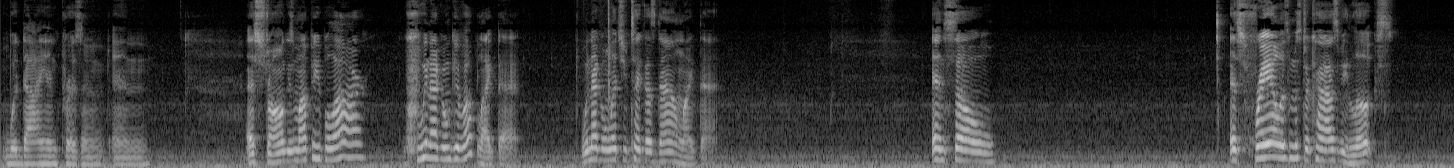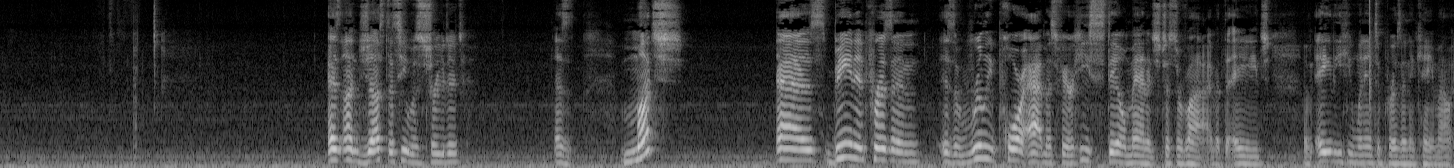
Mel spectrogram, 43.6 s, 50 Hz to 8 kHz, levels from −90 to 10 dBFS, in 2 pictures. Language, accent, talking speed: English, American, 100 wpm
